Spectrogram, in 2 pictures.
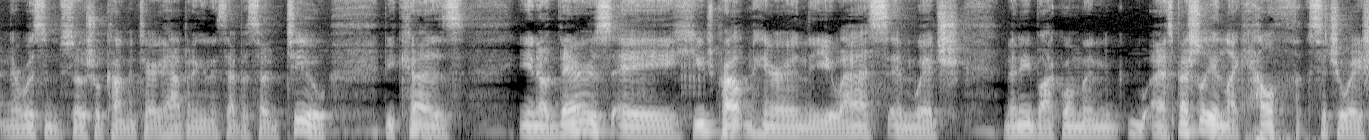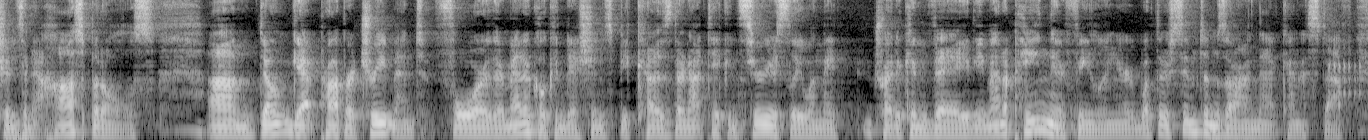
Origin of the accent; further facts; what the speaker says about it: Oregon, United States; moved away; I'm from Oregon originally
